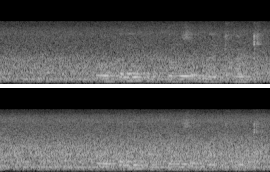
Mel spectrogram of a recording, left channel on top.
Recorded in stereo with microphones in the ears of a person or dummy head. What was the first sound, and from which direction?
Keys jangling, 5° right (ahead or behind).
